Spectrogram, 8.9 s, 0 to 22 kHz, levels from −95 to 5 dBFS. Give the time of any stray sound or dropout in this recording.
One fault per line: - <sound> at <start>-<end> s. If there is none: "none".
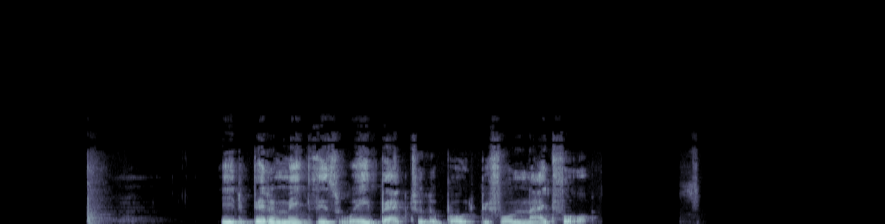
none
